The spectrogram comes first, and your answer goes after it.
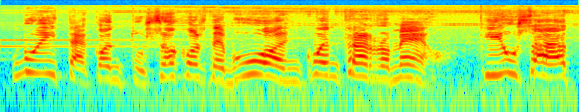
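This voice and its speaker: A woman voicing a bold, cocky young boy cat superhero in a children's cartoon dub, energetic and declamatory, with a Castilian Spanish accent. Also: very high voice, brisk, slight background noise, full character voice. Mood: determined.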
